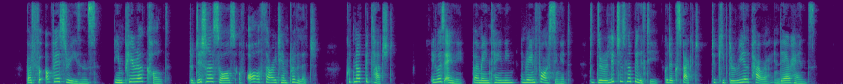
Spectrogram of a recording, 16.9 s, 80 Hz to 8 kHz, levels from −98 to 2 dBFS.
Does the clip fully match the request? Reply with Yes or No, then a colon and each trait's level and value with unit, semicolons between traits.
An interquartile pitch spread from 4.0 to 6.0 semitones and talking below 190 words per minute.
Yes: average, 5.2 semitones; average, 140 wpm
